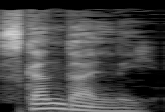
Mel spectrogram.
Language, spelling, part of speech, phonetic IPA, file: Russian, скандальный, adjective, [skɐnˈdalʲnɨj], Ru-скандальный.ogg
- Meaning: 1. scandalous 2. quarrelsome, rowdy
